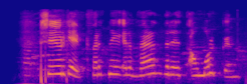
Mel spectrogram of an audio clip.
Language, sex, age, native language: Icelandic, female, 13, Icelandic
